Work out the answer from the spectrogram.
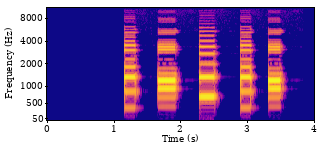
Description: DTMF, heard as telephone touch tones, dialled by hand, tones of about 190 ms. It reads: 8*28*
